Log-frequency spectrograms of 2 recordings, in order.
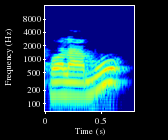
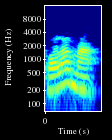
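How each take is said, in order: First: The word ends with the vowel u. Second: The word ends with the vowel a. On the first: "Ini bisa dibaca kolamu" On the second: "bisa kolama"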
